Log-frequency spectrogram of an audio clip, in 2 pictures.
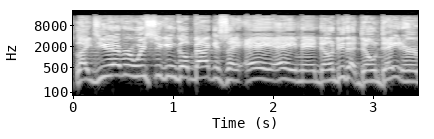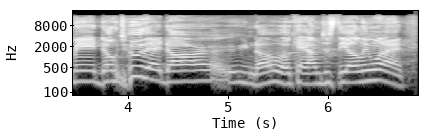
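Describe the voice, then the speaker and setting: A man's voice: high-pitched, steady tone, fairly quick, bright, forceful tone. A man in his late thirties preaching a sermon as a pastor, conversational and joking with the congregation, building points through rhetorical repetition. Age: 30s. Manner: conversational preaching with jokes and direct address; rhetorical repetition, sometimes sing-song emphasis.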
